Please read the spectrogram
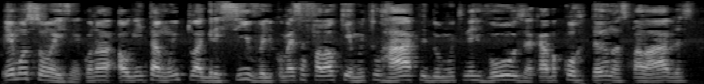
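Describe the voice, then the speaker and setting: A man's voice: on the high side, fairly even intonation, a little fast, a little mellow, slightly rough, muffled recording. A Brazilian man teaching an online lesson in a casual, colloquial way, explaining things with simple everyday wording. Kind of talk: informal lecture with everyday examples.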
